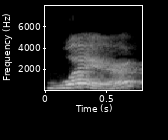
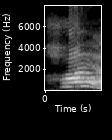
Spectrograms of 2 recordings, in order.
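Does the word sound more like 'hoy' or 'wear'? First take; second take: wear; hoy. First: The word sounds like 'wear' with a w glide. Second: The word sounds like 'hoy' with an open o. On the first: The speaker calls it right. "এটা হচ্ছে ওয়্যার হুইচ" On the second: The speaker calls it wrong. "আমরা বলি হয় আর হুইচ, তো এটা কিন্তু হয় আর না"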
